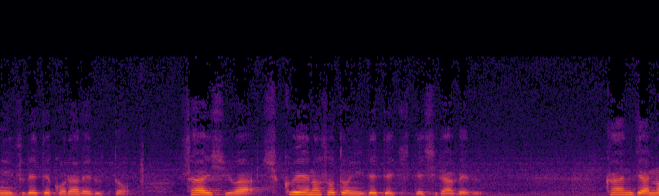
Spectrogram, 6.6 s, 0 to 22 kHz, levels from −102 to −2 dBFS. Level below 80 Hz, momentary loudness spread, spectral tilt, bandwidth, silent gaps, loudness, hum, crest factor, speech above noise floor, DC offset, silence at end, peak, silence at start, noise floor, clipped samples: -76 dBFS; 21 LU; -6 dB/octave; 15.5 kHz; none; -40 LUFS; 50 Hz at -75 dBFS; 18 dB; 25 dB; under 0.1%; 0 s; -22 dBFS; 0 s; -64 dBFS; under 0.1%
